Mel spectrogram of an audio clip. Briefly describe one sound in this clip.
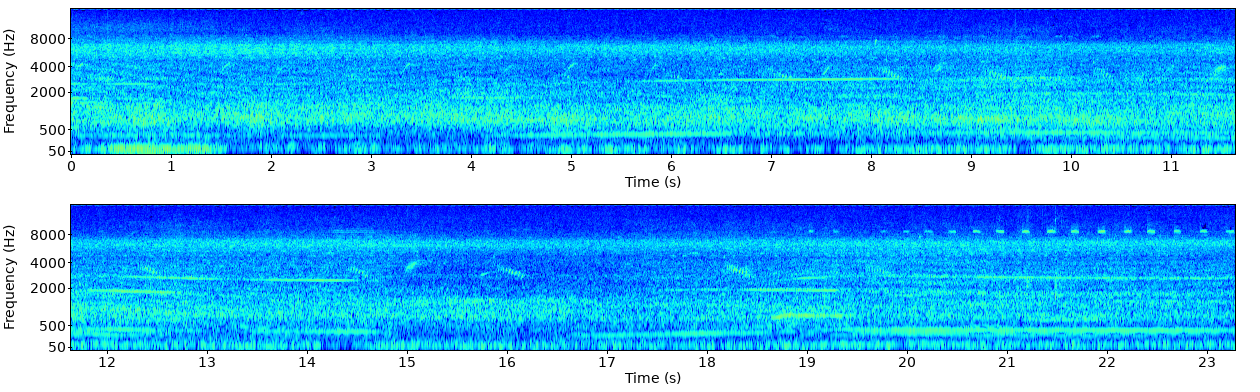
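A small model plane engine drones overhead, its pitch rising and falling.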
